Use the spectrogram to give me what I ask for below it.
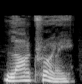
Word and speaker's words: LaCroix: The company even explains on its website that the name is pronounced LaCroix, and helpfully mentions that it rhymes with enjoy.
